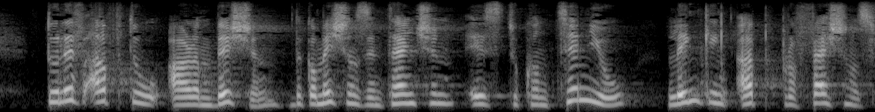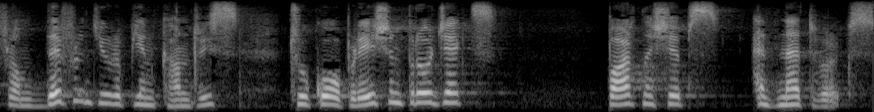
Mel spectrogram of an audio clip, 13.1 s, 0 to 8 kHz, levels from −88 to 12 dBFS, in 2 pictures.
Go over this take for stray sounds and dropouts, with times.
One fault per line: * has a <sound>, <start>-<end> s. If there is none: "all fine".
all fine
